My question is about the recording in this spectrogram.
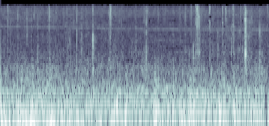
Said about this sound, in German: Ich bin hier mit meinem Lagerfeuer am Start und habe ein paar Sachen rausgehauen, die mir auf dem Herzen lagen.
